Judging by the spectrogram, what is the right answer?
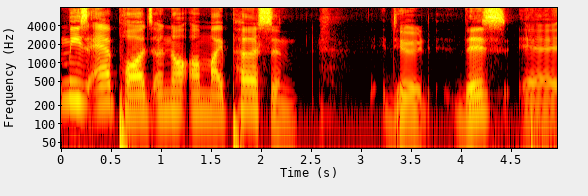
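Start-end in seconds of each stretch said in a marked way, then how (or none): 0.0-2.4 played-up fake British accent, pitched up. Speaker without airpods, trying to get into an accent: put-on british accent. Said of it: "This is the only way somehow I can get into a British accent".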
